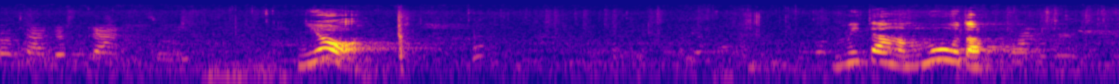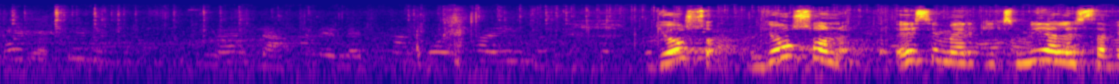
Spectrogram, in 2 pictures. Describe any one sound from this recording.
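A young woman sings into a microphone through a loudspeaker outdoors.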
